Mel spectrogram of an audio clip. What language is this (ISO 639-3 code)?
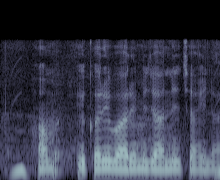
bho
